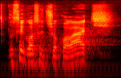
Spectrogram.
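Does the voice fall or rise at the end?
rise. It is said as a question, rising at the end.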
